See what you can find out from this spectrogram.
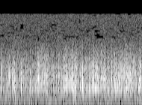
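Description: signal or alarm, radio static

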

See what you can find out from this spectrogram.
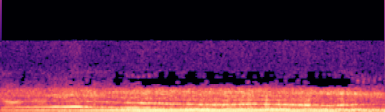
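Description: vehicle, police car siren

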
